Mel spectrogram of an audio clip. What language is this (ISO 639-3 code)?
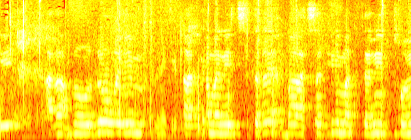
heb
